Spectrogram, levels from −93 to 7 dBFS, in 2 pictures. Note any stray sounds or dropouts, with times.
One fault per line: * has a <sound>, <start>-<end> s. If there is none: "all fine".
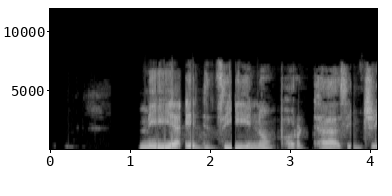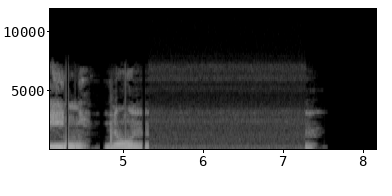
all fine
